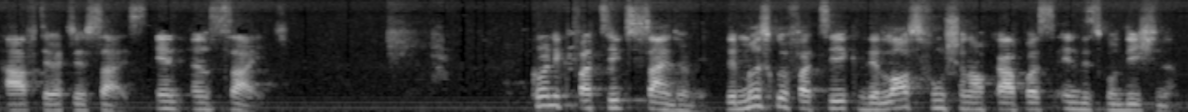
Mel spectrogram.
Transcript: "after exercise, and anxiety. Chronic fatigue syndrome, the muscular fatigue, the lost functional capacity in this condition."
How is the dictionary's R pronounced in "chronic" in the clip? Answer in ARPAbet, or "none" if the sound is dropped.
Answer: R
